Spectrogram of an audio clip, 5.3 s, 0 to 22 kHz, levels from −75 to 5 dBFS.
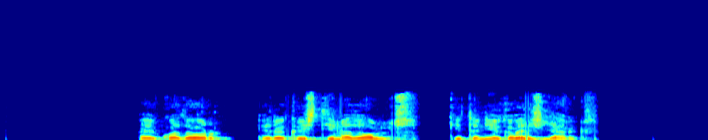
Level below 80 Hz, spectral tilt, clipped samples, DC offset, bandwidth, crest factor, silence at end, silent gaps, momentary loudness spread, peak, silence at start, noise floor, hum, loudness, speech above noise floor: -58 dBFS; -5.5 dB/octave; under 0.1%; under 0.1%; 8 kHz; 18 dB; 0.85 s; 1.80-1.92 s, 3.17-3.36 s; 13 LU; -4 dBFS; 1.05 s; under -90 dBFS; none; -21 LUFS; over 70 dB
